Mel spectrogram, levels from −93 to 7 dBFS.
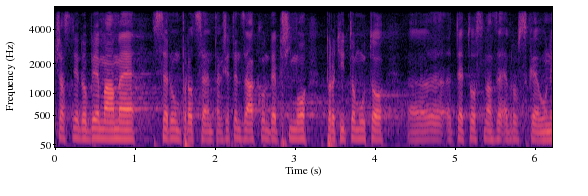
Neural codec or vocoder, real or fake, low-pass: none; real; 5.4 kHz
